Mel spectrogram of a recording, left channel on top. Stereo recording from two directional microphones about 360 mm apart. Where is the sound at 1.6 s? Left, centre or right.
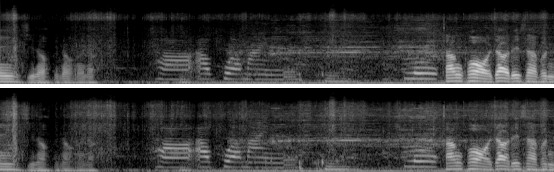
Centre.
